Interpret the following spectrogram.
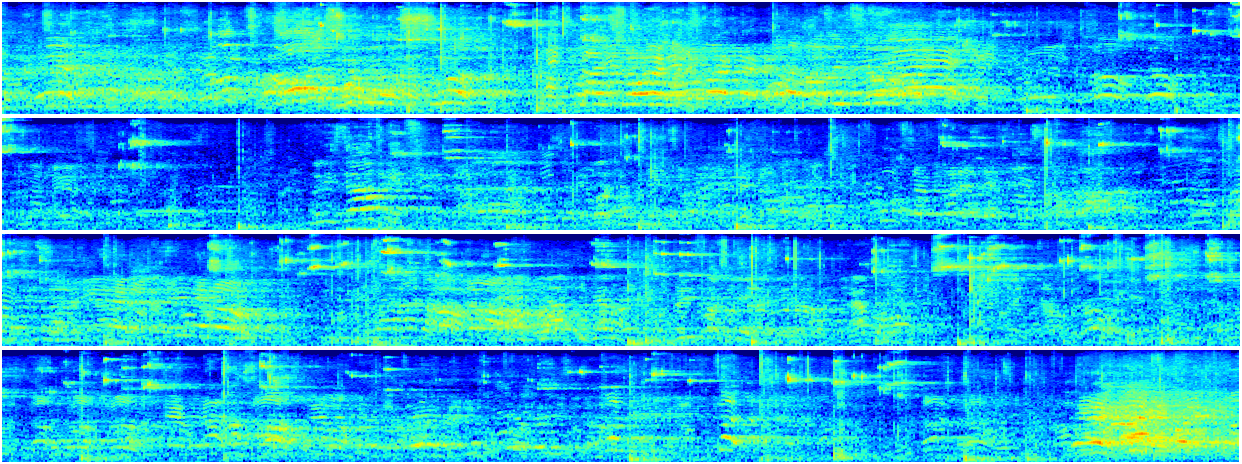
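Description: Live futsal play on an indoor court: the ball being kicked and bouncing on the wooden floor, with players calling out, louder in the first few seconds.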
